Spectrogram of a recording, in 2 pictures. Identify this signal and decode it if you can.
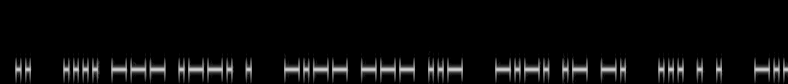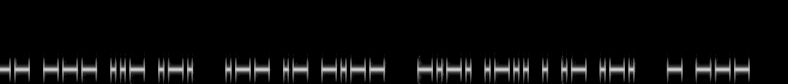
Morse code, heard as a keyed tone, about 25 wpm, 700 Hz. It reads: I HOPE YOU CAN SEE YOUR WAY CLEAR TO
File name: Sets of 9 Words - 25wpm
